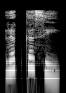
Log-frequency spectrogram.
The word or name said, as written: ರೇಗಿಸು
